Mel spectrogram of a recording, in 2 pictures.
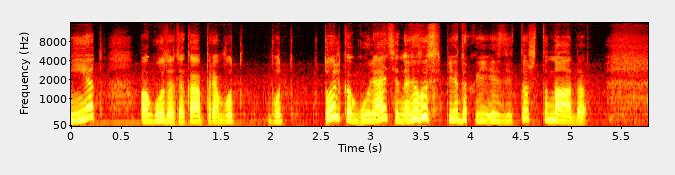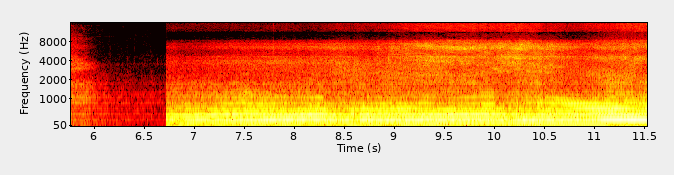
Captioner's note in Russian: тяжело вздыхает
